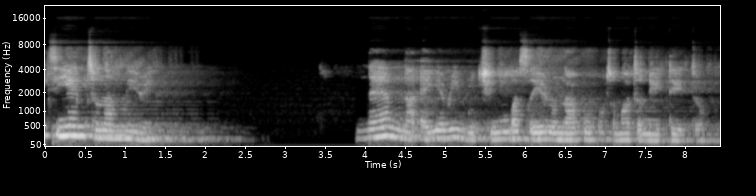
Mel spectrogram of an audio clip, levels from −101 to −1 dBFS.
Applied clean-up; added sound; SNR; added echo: none; none; none; reverberation time 2.0 s.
